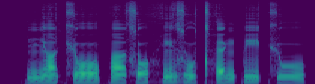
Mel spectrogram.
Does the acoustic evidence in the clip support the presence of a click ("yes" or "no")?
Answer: no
